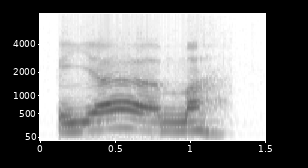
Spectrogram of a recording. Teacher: Contoh, kalau kita berhenti dekat sini, ta marbutah ini akan bertukar kepada huruf ha mati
